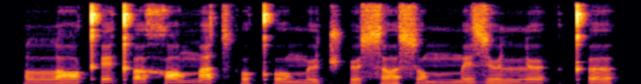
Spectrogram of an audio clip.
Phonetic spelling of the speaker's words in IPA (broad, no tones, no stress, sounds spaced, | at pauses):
lː ɒ kʼ e kʼ ʌ x ɒ m a t͡sʼ o kʼ o m ʏ t͡ʃʼ ʏ s ʌ s o mː e z ʏ lː ʏ | kʼ ə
